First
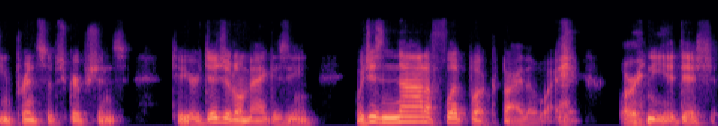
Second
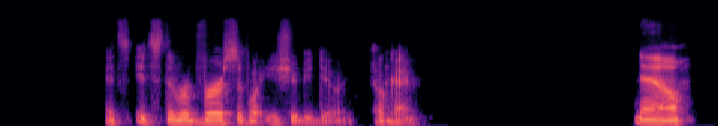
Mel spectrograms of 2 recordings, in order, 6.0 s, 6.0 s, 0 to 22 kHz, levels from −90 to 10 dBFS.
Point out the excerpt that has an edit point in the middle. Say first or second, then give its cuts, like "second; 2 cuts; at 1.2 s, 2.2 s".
second; 2 cuts; at 1.1 s, 3.0 s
